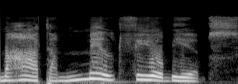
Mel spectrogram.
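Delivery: mildly passionate, impassioned delivery. Speaker models a phrase for listeners to repeat, with a little passion. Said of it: "give it a little passion".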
